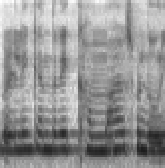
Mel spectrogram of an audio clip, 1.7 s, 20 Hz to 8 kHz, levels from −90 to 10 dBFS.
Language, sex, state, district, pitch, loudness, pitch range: Hindi, female, Uttar Pradesh, Hamirpur, 255 Hz, -12 LUFS, 245-255 Hz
